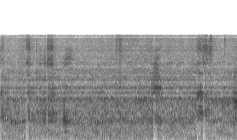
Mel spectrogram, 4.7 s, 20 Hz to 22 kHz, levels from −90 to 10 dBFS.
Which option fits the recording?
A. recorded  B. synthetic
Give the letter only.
B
